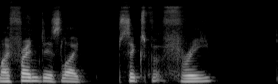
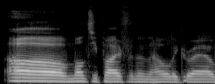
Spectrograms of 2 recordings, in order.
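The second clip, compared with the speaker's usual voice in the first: normal talking voice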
